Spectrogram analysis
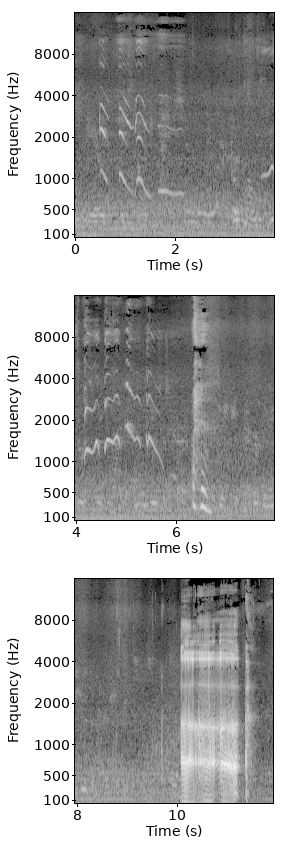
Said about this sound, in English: The belch.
